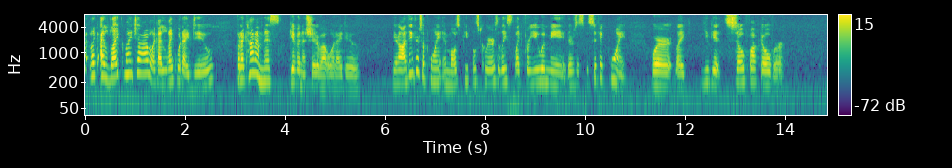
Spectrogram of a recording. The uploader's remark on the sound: Recorded live at the golf course (er, overlooking the golf course).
